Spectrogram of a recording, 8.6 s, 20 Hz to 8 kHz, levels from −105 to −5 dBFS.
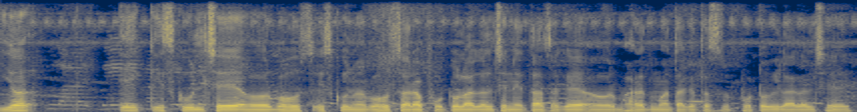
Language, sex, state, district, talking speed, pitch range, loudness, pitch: Hindi, male, Bihar, Bhagalpur, 170 wpm, 105-120 Hz, -26 LUFS, 110 Hz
